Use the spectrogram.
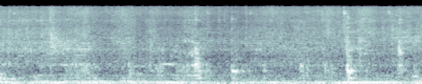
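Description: Finely chopped small dried shrimp sauté in masala, making a soft, steady sizzle with faint ticks and occasional light scrapes of stirring throughout.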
